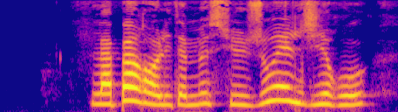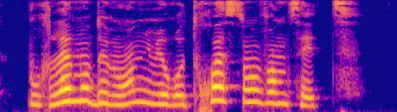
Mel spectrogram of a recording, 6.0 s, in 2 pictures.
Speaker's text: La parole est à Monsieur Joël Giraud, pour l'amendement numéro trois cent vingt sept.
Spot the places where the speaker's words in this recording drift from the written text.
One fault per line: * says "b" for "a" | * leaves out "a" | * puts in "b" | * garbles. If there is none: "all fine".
all fine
